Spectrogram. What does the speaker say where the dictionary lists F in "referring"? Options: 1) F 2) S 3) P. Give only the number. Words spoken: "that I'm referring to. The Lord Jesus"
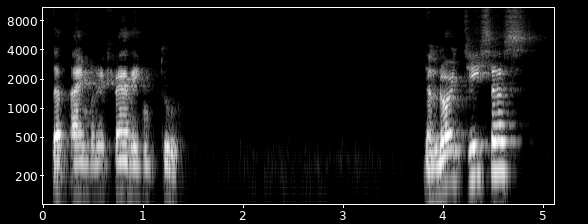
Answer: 1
